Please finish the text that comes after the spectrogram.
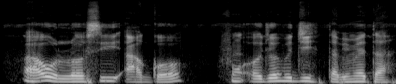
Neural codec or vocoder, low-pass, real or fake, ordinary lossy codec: vocoder, 48 kHz, 128 mel bands, Vocos; none; fake; none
